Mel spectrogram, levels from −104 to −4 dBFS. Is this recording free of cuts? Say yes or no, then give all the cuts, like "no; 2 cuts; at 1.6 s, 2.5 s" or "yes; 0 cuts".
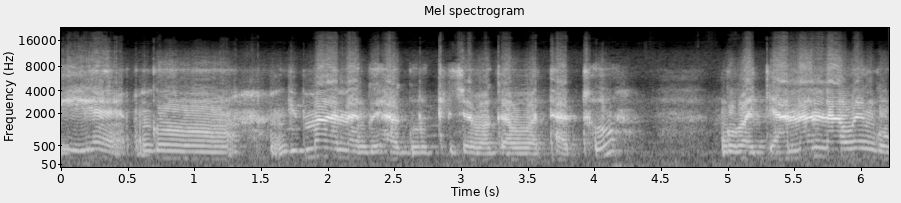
yes; 0 cuts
